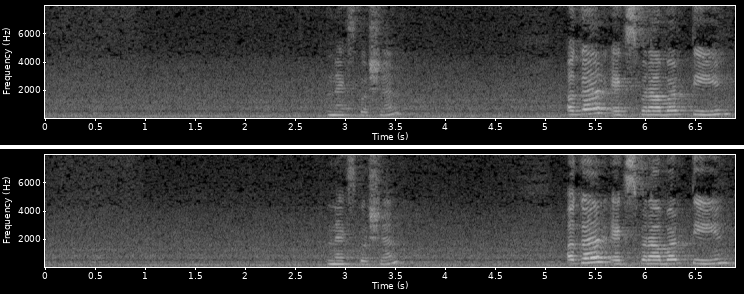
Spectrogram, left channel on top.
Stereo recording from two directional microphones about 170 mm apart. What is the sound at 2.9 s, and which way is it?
Speech, 45° right (ahead or behind).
